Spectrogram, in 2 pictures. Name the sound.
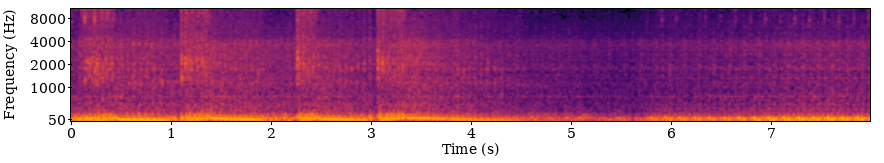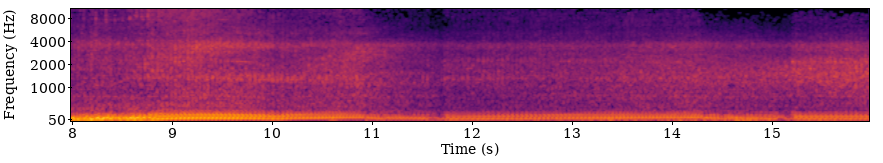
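car engine running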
